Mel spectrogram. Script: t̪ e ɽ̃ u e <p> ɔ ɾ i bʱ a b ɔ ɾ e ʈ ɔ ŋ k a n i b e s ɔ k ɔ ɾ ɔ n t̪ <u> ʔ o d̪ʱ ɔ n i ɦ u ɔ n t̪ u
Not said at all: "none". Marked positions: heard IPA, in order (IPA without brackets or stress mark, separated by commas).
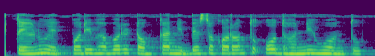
p, u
